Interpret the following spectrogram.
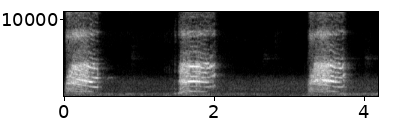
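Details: Squirrel making weird noises in a Dublin garden on the forenoon of 16 August 2023: three harsh, raspy, hissing bursts, each about half a second long, spaced roughly every 1.7 seconds, over a faint low hum.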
